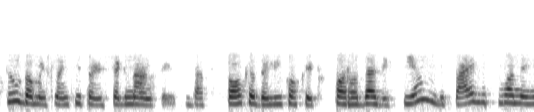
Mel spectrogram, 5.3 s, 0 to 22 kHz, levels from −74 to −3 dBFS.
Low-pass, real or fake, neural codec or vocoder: 3.6 kHz; fake; vocoder, 44.1 kHz, 128 mel bands, Pupu-Vocoder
